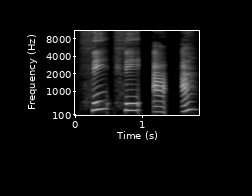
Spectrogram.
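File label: CCAA, Spanish, male; mekanta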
